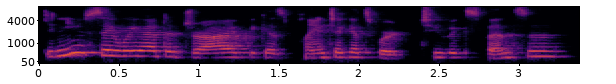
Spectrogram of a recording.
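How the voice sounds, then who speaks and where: A woman's voice: medium pitch, a little fast, reverberant, close to an everyday voice. A woman reading the part of a wry, guarded young woman at a screenplay table read, giving dry, understated replies. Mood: curious.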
